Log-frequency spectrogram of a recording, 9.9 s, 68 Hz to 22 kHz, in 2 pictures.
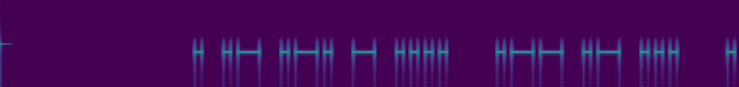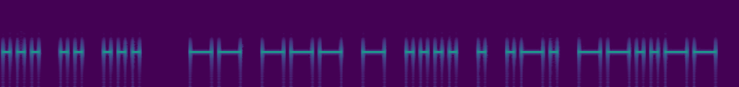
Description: Morse code, heard as a keyed tone, about 25 wpm, 700 Hz. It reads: EARTH WAS HIS MOTHER,
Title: Sentences from Top 1200 Words 25wpm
